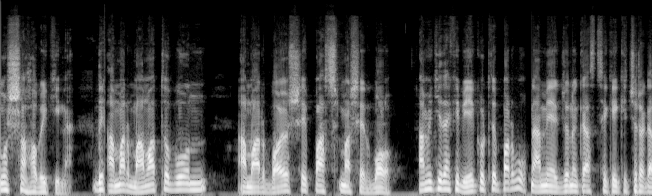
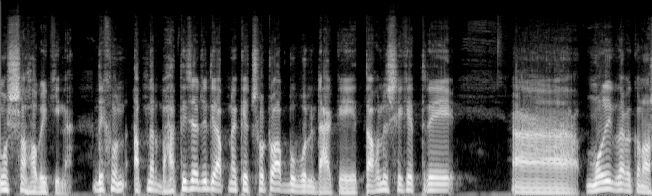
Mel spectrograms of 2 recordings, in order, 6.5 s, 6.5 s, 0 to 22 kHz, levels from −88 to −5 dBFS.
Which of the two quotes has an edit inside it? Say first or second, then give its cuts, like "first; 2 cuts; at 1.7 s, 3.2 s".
first; 2 cuts; at 1.1 s, 5.3 s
